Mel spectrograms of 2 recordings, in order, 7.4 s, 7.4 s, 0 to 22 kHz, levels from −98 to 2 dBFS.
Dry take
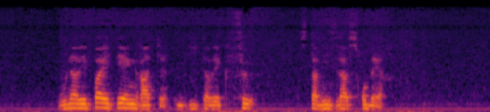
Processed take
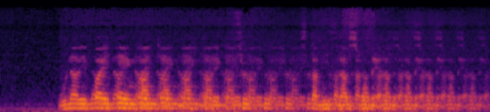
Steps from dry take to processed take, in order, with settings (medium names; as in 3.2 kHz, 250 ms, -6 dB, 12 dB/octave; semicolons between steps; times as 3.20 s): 5.14–5.63 s: treble shelf 5.7 kHz +8.5 dB; delay with an opening low-pass 322 ms, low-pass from 750 Hz, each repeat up 2 oct, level -3 dB; trim -2.5 dB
